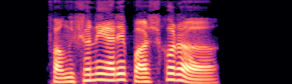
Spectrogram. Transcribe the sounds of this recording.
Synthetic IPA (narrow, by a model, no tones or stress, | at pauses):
fʰaŋʃɔneaɾepaʃkɔɾa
